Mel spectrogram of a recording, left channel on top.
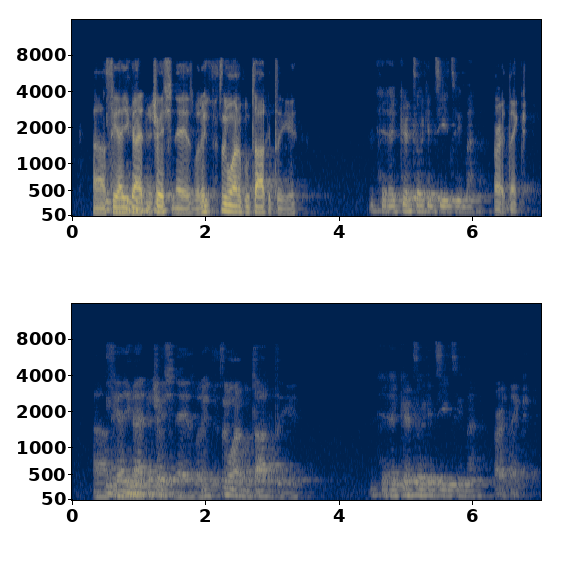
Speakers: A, on the left (about 55°); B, on the left (about 85°).
A: uh,
B: <laughs>
A: see how you guys' nutrition is, but it's <laughs> wonderful talking to you.
B: yeah, good talking to you too, man.
A: All right, thanks.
